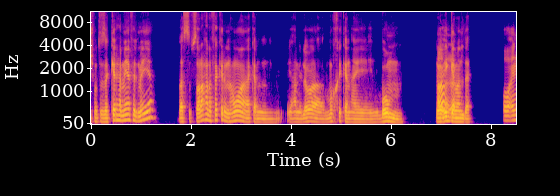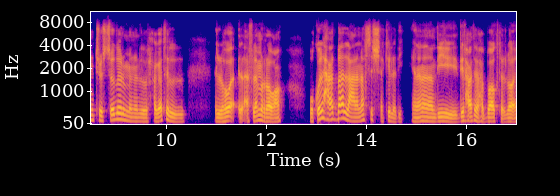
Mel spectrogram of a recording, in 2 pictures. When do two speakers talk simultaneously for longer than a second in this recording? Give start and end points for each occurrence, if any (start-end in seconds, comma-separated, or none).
none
